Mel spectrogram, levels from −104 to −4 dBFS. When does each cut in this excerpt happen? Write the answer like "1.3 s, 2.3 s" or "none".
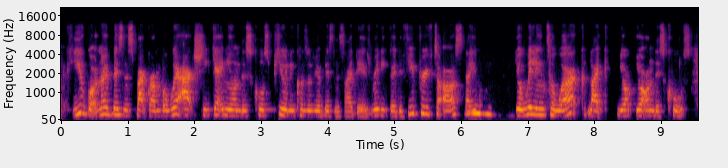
none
